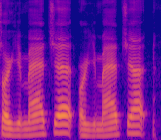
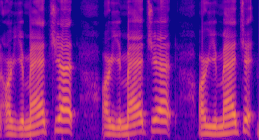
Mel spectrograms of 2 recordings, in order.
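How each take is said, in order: First: Lightly mimicked taunt with a rising end, a bit lower; mock her teasing question; imitating her. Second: Said in the usual way. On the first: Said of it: "just her going like this". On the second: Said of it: "I should clip her".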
